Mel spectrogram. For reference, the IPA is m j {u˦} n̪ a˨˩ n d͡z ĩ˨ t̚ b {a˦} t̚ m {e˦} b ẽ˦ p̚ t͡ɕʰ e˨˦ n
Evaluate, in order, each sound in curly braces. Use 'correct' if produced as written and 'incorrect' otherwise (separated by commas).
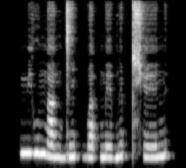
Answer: correct, incorrect, incorrect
